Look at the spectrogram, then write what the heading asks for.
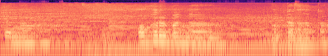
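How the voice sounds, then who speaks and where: A man's voice: high voice, moderate pace, natural voice. A man playing an earnest young son and boyfriend in an amateur radio drama, hesitant and pleading. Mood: hesitant, coaxing. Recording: echoey, with loud music behind.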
